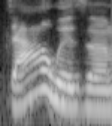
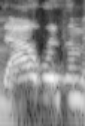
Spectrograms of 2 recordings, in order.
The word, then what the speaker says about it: Taoism: Mom, what is this Taoism? I don't understand. Like, and Taoism is spelled with a T. So it's like, you think it's Taoism when you're little.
